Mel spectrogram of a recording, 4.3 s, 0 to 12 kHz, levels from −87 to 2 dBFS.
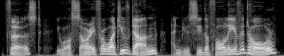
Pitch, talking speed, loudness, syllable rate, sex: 120 Hz, 225 wpm, -17 LUFS, 5.5 syllables/s, male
